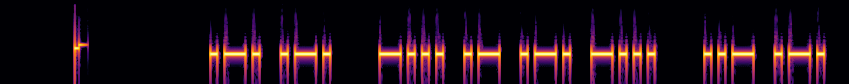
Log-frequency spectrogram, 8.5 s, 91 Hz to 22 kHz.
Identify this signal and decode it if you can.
Morse code, heard as a keyed tone, about 16 wpm, 650 Hz. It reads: RR BARB UR
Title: SOTA QSO Practice 17wpm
